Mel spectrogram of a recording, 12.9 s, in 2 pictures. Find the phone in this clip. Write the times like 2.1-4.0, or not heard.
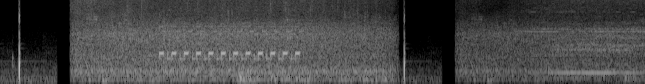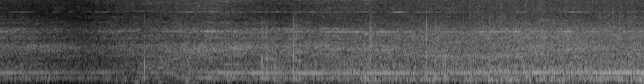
1.6-3.1, 9.1-11.1.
